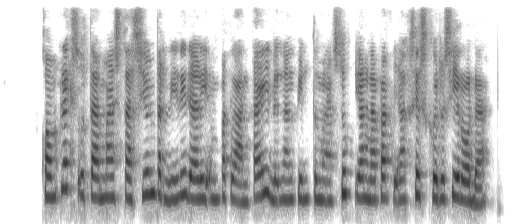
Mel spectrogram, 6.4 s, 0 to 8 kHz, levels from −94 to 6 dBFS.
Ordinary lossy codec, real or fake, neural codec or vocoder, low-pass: MP3, 64 kbps; fake; codec, 16 kHz, 2 kbps, FreqCodec, larger model; 7.2 kHz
